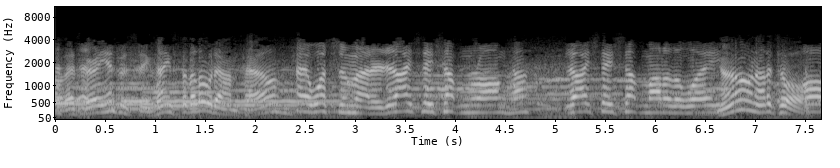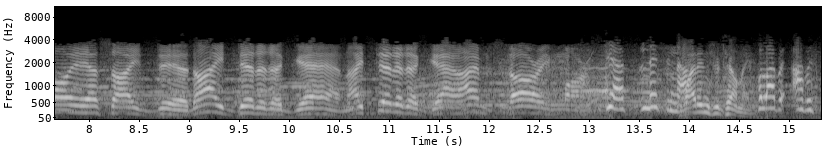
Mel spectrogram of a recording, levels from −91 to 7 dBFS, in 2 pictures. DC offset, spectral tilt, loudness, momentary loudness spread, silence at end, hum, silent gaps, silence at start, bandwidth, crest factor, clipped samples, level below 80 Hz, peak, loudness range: under 0.1%; -9.5 dB/octave; -21 LUFS; 5 LU; 0 s; none; none; 0 s; 4.4 kHz; 14 dB; under 0.1%; -60 dBFS; -8 dBFS; 2 LU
